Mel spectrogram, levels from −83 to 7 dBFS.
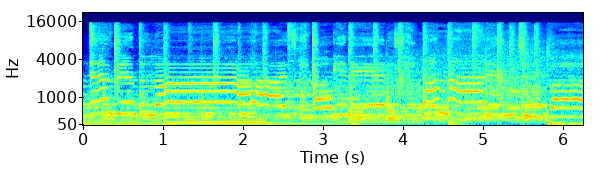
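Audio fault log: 3.11 s, damaged data in a compressed stream: a brief blip of under 20 ms cuts across the sound. At this point some bytes of the encoded stream arrived wrong, so the decoder could not read the frame there as valid audio. It either rendered the corrupt values as a burst of garbage or dropped the frame while it hunted for the next intact frame header to regain sync, producing this short glitch.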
